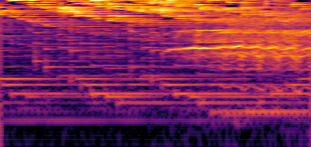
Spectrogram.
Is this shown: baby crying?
no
